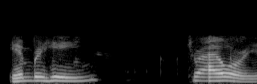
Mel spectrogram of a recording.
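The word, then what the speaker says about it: Ibrahim Traoré: His name is spelled I B R A H I M M like in man. Ibrahim. Triori.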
